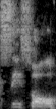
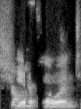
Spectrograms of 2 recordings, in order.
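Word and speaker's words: Csont: his last name because it looks like sea salt or Cissant, but it's pronounced Shaunt. C-S-O-N-T.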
